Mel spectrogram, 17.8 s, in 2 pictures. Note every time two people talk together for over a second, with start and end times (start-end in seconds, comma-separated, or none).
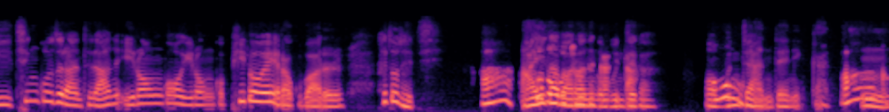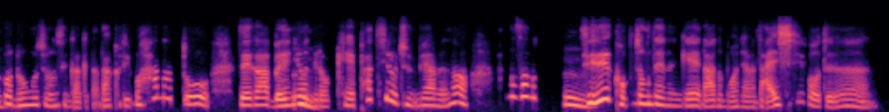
5.2-6.5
